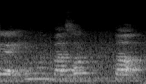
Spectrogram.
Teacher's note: ہمیں اس تا کو تھوڑا موٹا کر کے ادائیگی کرنی ہے، ادغام ناقص کرنا ہے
